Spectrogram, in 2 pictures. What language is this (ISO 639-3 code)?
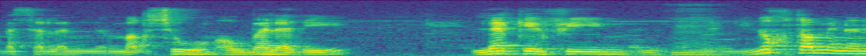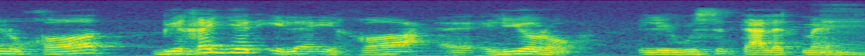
ara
